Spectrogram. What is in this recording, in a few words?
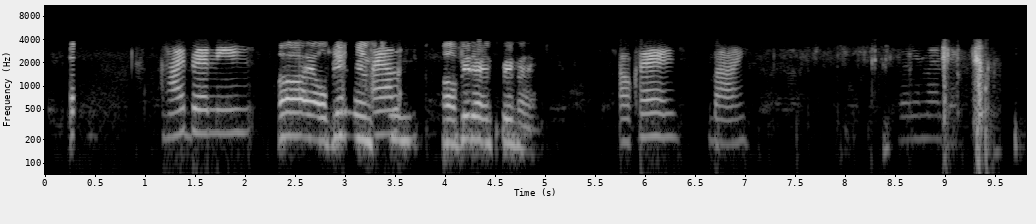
call recording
